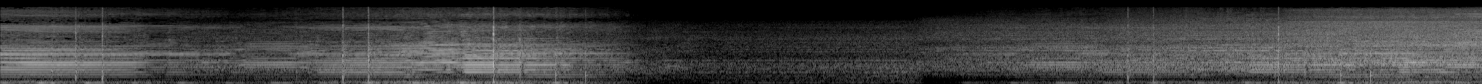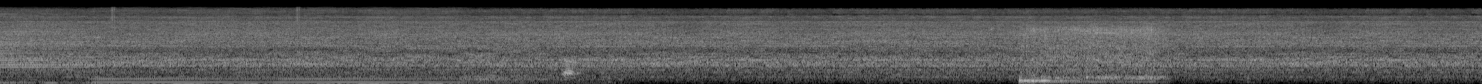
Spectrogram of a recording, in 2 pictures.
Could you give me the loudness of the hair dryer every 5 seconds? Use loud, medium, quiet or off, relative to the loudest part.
quiet, quiet, loud, loud, loud, loud.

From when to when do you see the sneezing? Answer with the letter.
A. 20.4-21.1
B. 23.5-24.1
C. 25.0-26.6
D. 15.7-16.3
A.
